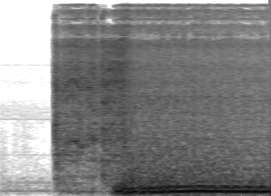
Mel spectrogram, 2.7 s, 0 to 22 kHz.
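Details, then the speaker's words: 1967 Chevrolet C10 with an LS swap, once plugged with dirty fuel injectors. After new fuel lines, at about 160° running temperature, it starts cleanly into a deep, steady V8 idle with no stumble and no fuel leaks. A MAP sensor code still persists. "All right, brain's running. No fuel leaks."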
